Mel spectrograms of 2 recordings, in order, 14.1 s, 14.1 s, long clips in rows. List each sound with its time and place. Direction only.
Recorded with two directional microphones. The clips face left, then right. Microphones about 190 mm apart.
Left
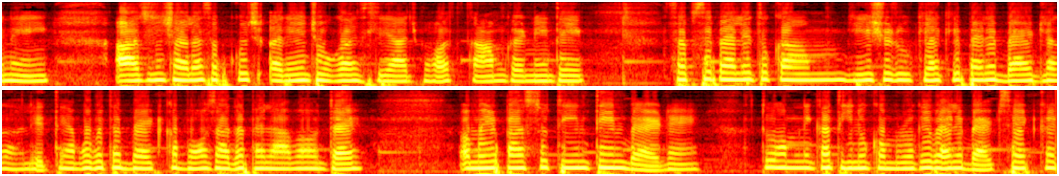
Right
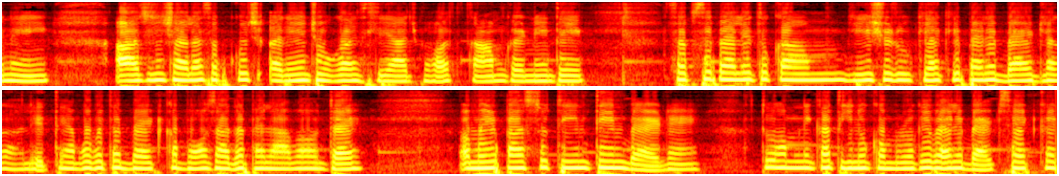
0.0 s a woman's voice: 45° right (ahead or behind)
